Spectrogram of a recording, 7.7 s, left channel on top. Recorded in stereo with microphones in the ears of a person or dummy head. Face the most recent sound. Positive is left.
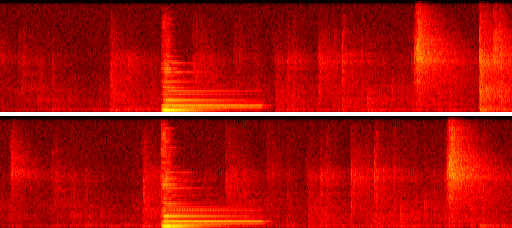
turn(degrees=-50)  # may be behind; listen again after turning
